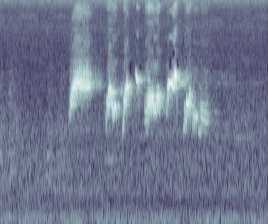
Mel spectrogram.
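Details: Red-whiskered bulbul delivering its forest-voice song, used as a model for young white-cheeked birds. A clear held whistle leads into a fast, twisting chain of short warbled notes that rise and fall, ending on a lower slurred note.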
